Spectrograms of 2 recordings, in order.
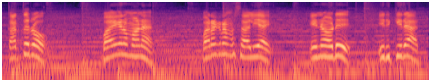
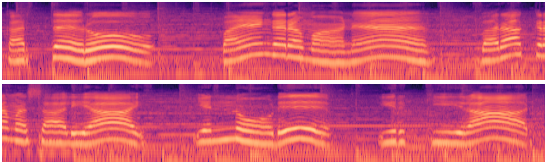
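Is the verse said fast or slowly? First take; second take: fast; slowly. First: The verse is said at a fast pace. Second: The verse is said at a slow pace. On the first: "நான் வசனத்தை வேகமாக சொன்னால்" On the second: "அடுத்து நான் ஸ்லோவாக சொல்லும் போது"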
